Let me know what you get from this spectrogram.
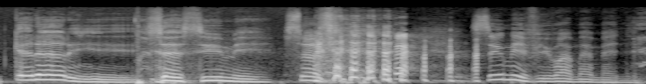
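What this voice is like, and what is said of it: Tired-sounding imitation of another person's voice. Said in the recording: “my Trump impression ... It's like a very tired Trump.”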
